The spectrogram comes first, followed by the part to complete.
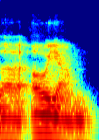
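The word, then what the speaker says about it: Ogham: But there is an ancient Gaelic dialect called Oyam, is how you pronounce it.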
